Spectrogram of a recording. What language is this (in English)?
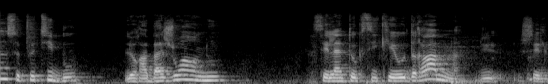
French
